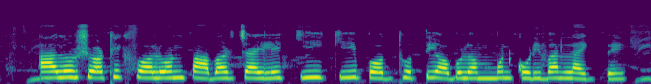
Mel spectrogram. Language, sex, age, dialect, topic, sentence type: Bengali, female, 60-100, Rajbangshi, agriculture, question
